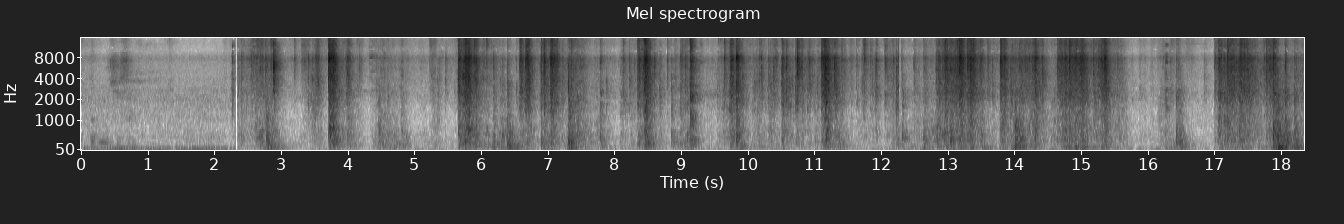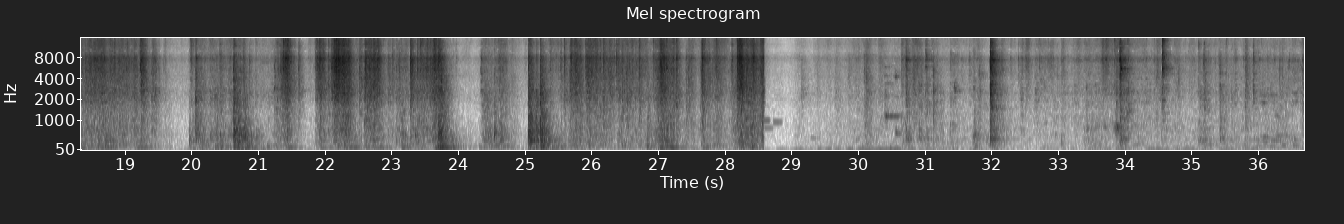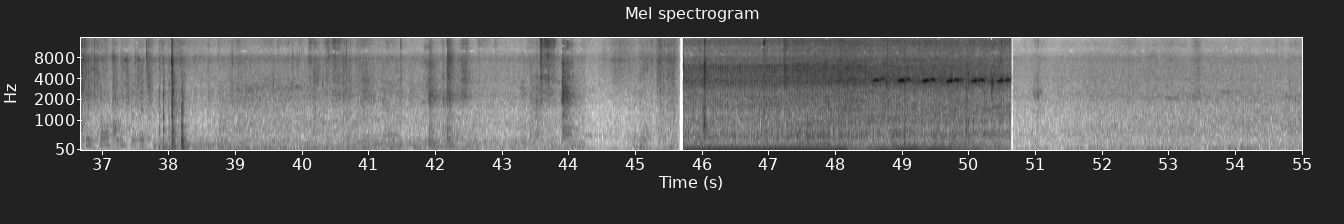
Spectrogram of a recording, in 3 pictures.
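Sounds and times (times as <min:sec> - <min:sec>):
engine rumbling: 0:00.0 - 0:02.4, 0:45.6 - 0:50.7
high chirps or beeps: 0:48.4 - 0:50.6.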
